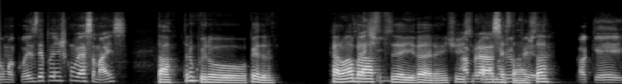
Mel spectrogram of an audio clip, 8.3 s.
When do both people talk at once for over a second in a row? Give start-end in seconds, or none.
6.1-7.4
